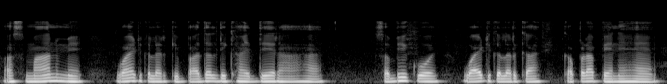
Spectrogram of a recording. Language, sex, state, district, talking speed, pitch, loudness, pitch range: Hindi, male, Jharkhand, Palamu, 160 wpm, 135 Hz, -14 LUFS, 130-140 Hz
